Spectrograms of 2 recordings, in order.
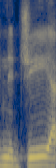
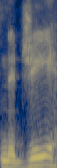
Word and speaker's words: Najee: And Ike, I say Najee, I've been mispronouncing his name all along. Our viewers and listeners and commenters, let me know. It is Najee Harris, the running back out of Alabama.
